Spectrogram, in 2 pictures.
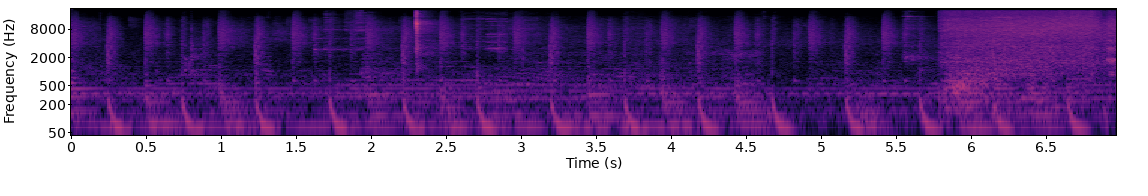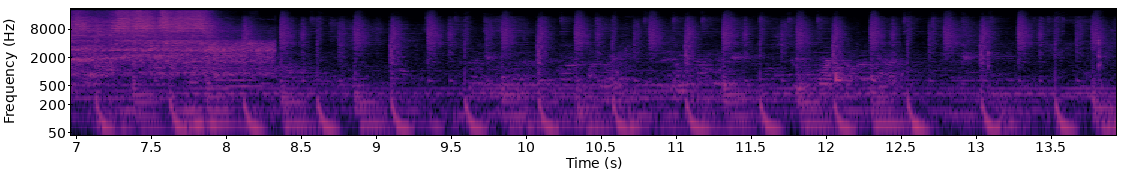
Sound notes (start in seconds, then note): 5.7 steam hissing; 9.0 lively music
